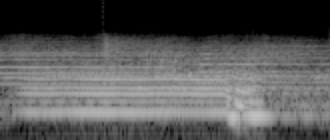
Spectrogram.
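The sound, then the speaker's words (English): A foghorn down at the point near San Quentin Prison, in fog turning to drizzle, sounds one long, monotonous moan, a steady droning tone with a rich buzzy edge that holds for a couple of seconds before sagging slightly in pitch at the end. “It's cool, quiet, except for the monotonous moan of the foghorn down at the point near San Quentin Prison.”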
